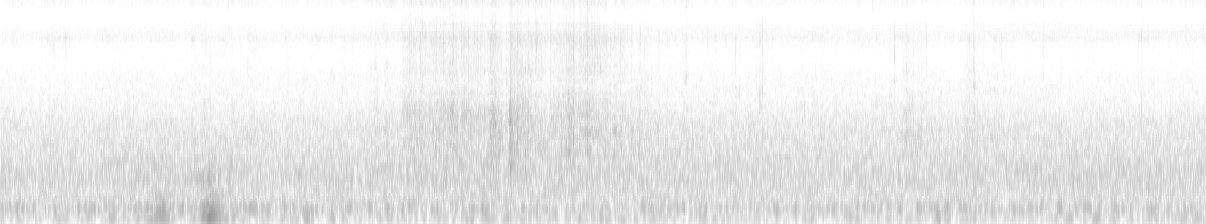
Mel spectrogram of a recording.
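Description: Giant honey bees (Apis dorsata) drone in a thick, continuous buzz around a small wild forest nest, close up and steady, swelling slightly in the middle with a faint breeze behind.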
